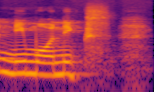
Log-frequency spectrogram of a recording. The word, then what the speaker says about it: mnemonics: मैंने क्या बोला, आप फिर से सुन लीजिए, निमोनिक्स। किसी को बोलने में प्रॉब्लम आ सकती है बिकॉज यहाँ पर जो एम है वो साइलेंट है, इसलिए तो इसको क्या बोलेंगे? निमोनिक्स बोलेंगे।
